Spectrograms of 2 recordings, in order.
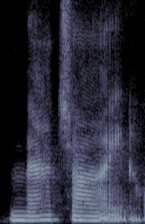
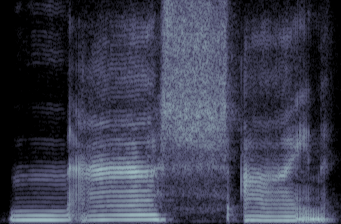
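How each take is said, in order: First: The middle consonant is a ch sound. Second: The middle consonant is a sh sound. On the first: "match, match, and then ein" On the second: "Let's try sh"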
